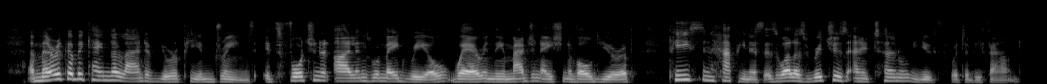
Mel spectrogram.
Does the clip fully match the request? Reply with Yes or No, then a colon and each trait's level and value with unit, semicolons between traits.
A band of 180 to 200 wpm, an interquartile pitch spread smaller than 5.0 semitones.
No: average, 195 wpm; wide, 5.5 semitones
